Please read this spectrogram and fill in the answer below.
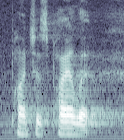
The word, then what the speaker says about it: Pontius Pilate: If you pronounce his name in Latin, it would be Pontius Pilate. So when you say Pilates, you're close, but that is not Pontius Pilate.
